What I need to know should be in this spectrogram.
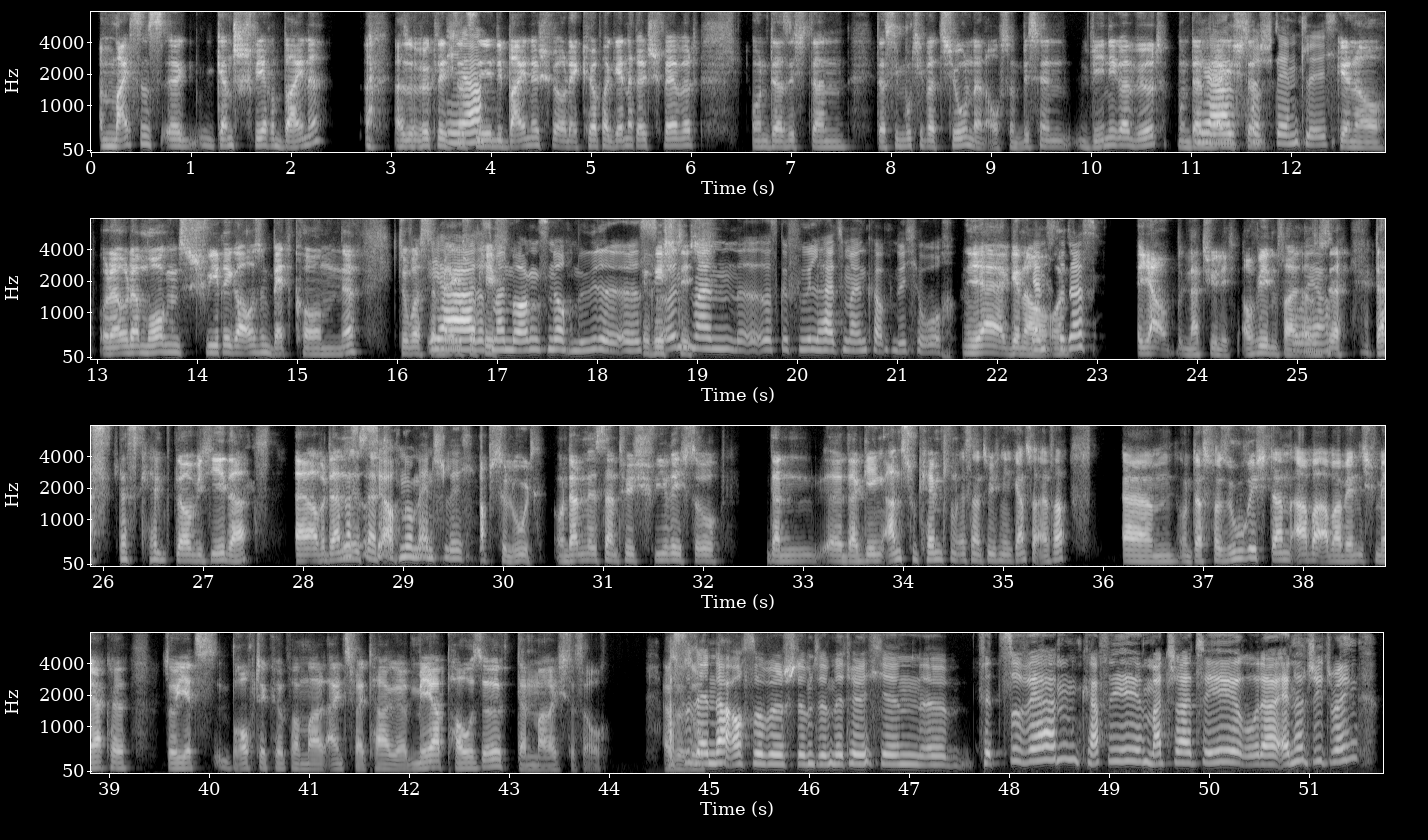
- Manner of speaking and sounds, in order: chuckle; laughing while speaking: "das das"; stressed: "mehr"
- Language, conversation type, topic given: German, podcast, Wie organisierst du deine Hobbys neben Arbeit oder Schule?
